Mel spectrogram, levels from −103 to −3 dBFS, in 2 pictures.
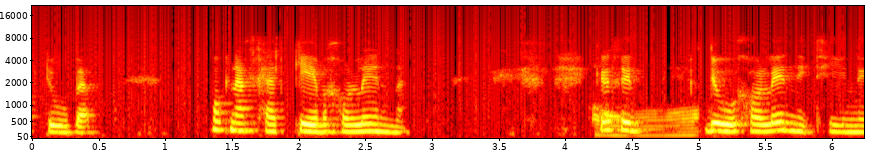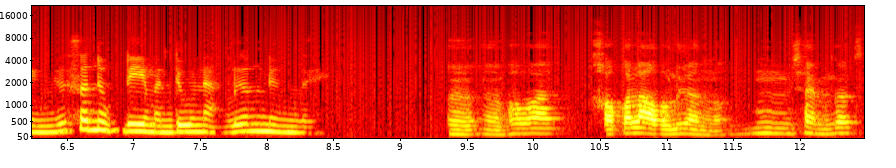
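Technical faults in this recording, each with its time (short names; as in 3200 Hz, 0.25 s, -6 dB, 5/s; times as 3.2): crackle 210/s -30 dBFS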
